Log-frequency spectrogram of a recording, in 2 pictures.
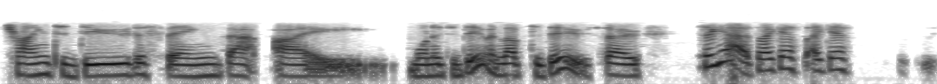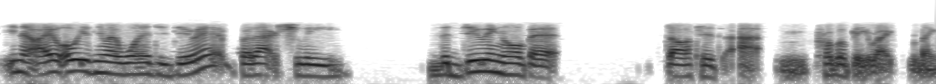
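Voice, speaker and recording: A woman in her late thirties with an English accent, a guest actor, talking casually from a garden shed. Her voice is hoarse from a recent illness, and she hesitates, with many ums and restarts. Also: sits low, measured pace, no echo. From England. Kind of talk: casual interview chat. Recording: tinny phone-like remote line.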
